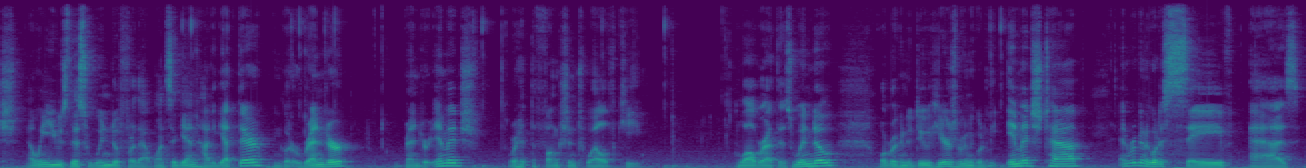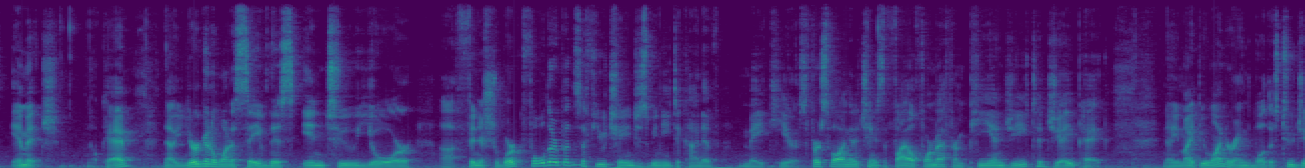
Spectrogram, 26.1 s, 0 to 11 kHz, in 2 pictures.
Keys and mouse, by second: 2.8 click, 3.3-5.4 drag.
